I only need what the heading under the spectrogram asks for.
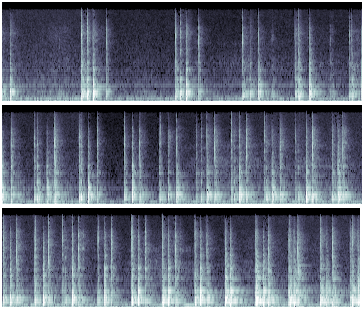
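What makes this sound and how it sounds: A medium-sized hollow printed metal Pokemon card tin box is held and tapped with the fingertips and short nails. The taps are short and dry with a hollow, tonal midrange ring that dies away almost instantly. They come sparse and uneven at first, then in a faster, denser run.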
